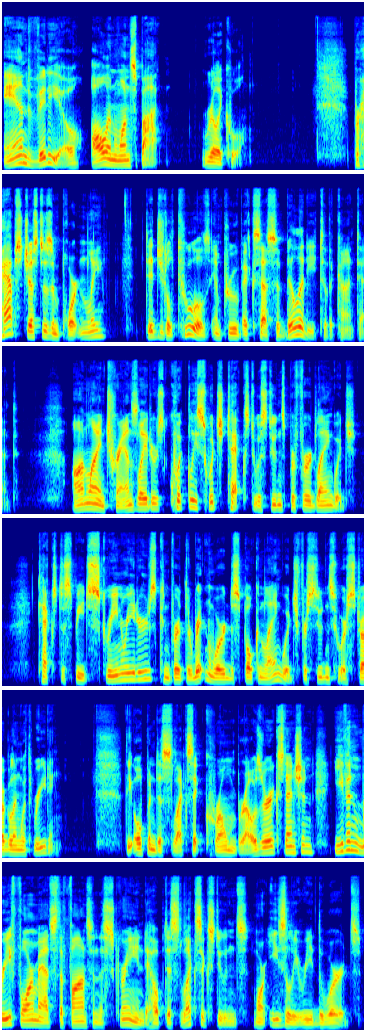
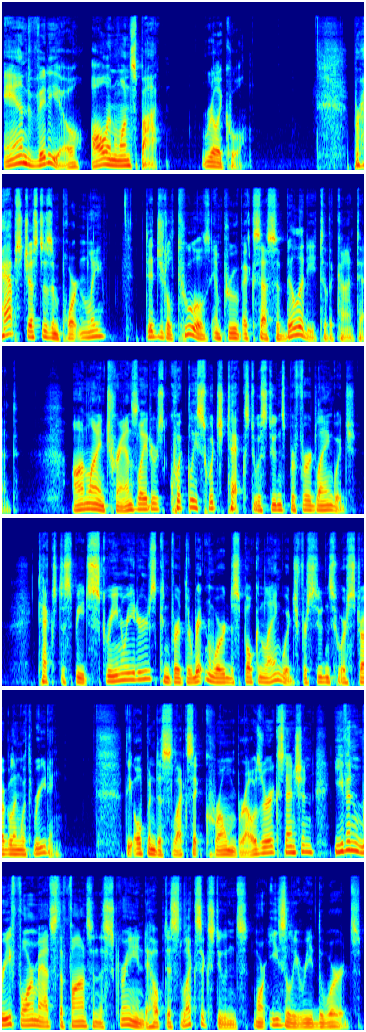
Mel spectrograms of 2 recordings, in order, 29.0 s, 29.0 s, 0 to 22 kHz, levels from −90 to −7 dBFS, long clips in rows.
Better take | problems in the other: second | thin; somewhat; fading below 250 Hz

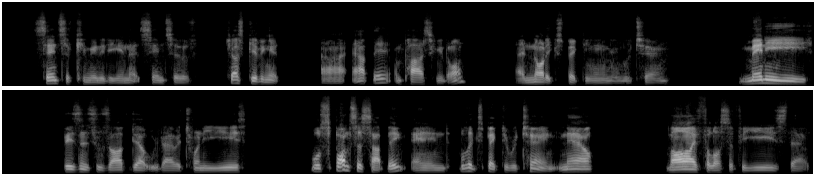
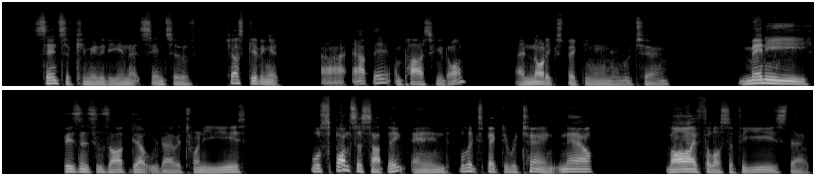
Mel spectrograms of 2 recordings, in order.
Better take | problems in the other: second | thin; somewhat; fading below 300 Hz

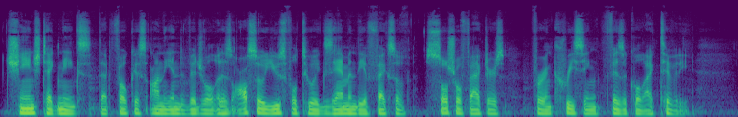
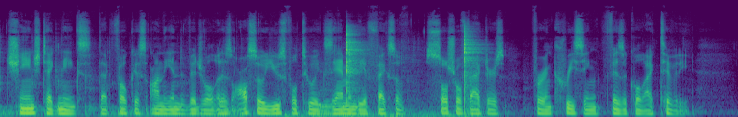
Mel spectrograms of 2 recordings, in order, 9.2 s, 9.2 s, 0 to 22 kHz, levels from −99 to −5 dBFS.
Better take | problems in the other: first | household noises; very loud; until 6 s; 2 dB above the speech

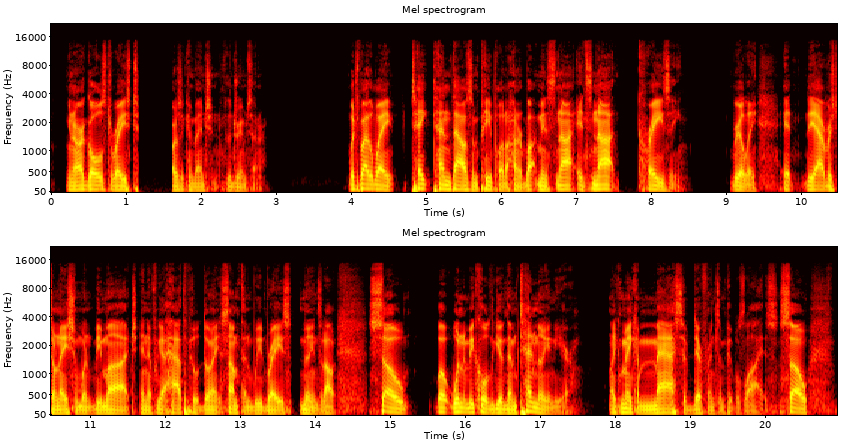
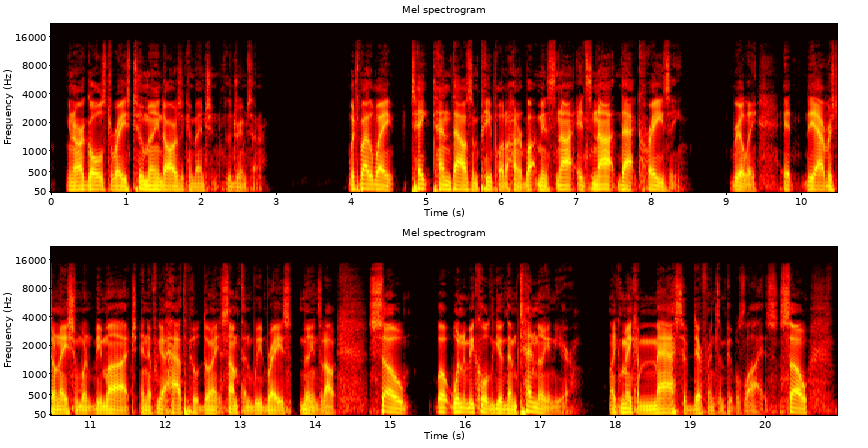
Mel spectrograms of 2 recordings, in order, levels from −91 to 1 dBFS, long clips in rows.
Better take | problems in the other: second | audio cutting out; at 1 s and at 7.5 s

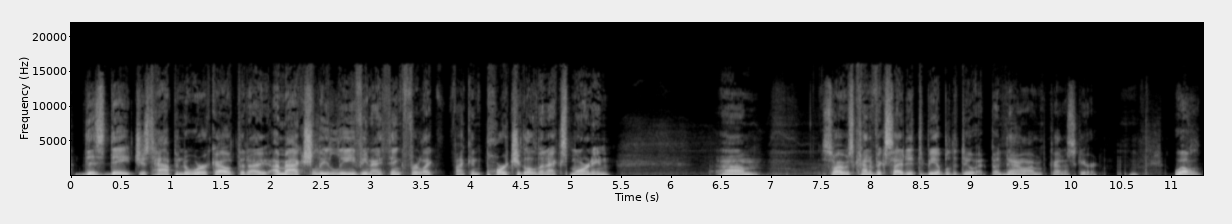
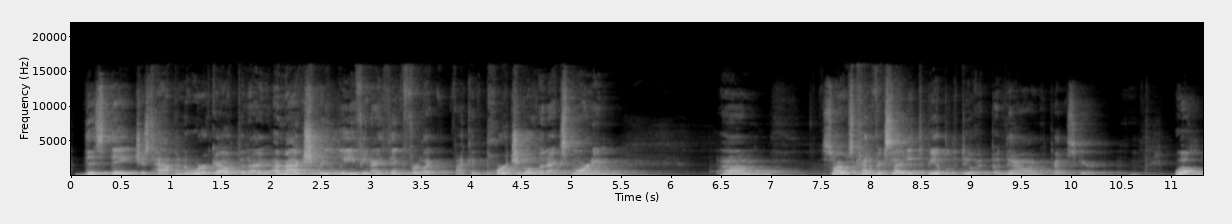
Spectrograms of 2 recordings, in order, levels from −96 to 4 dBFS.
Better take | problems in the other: first | room echo; slight; dies away in 0.8 s

